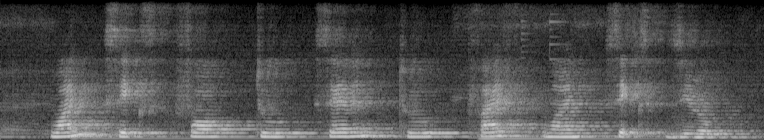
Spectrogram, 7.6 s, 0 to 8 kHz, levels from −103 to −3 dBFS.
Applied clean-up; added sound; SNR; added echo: none; Acoustic guitar; 19 dB; reverberation time 1.3 s.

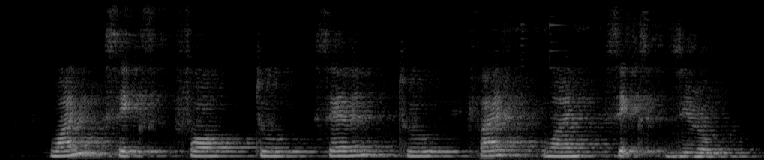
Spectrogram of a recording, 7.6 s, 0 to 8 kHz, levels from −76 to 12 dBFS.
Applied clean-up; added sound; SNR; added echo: neural separator model SepFormer DNS4.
